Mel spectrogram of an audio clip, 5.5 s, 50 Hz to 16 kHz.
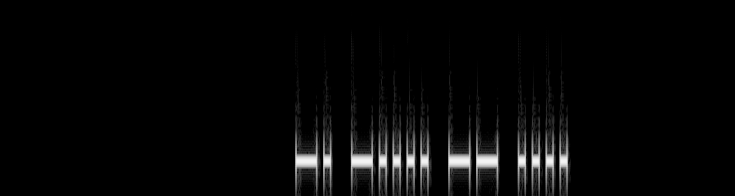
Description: Morse code, heard as a keyed tone, about 20 wpm, 700 Hz. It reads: N6MH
